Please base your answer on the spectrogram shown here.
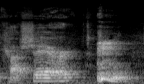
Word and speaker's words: kasher: But in biblical Hebrew, the word would be kasher, although the Bible never uses this word with connection with food.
